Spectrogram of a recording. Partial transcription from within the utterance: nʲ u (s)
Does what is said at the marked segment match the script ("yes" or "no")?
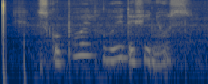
yes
